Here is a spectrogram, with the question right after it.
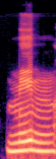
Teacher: নুন সাকিনের পরে ইজহারের হরফ হা এসেছে, স্পষ্ট করে পড়তে হবে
